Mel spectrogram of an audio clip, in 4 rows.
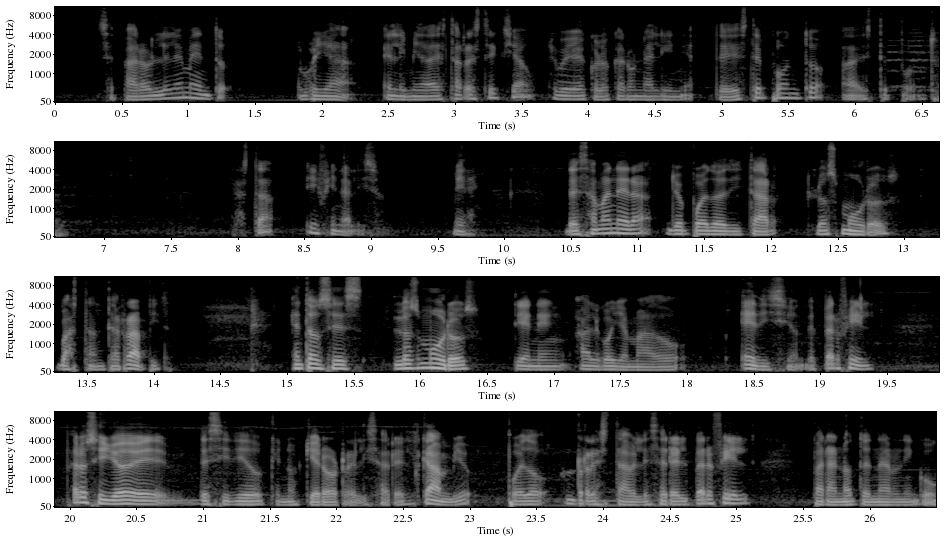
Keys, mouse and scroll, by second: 0.7 click, 2.0 click, 3.7 click, 5.1 click, 6.9 click, 8.6 click, 9.5 scroll down 2, 9.6 middle click, 10.0 Escape, 10.5 middle click, 11.0 shift+middle click, 11.9 middle click, 12.5 scroll down 1, 13.0 shift+middle click, 15.5 click, 17.7 ctrl+1, 19.8 Escape, 22.2 middle click, 22.8 ctrl+1, 23.3 ctrl+click, 23.9 ctrl+click, 24.5 Escape, 25.1 click.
